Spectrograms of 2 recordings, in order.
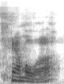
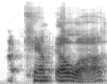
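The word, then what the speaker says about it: Kamala: her name which Trump and JD Vance keep mispronouncing perhaps intentionally la la there's a button with a comma and La it's not camela no cam Ella I got it right right I mean she's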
